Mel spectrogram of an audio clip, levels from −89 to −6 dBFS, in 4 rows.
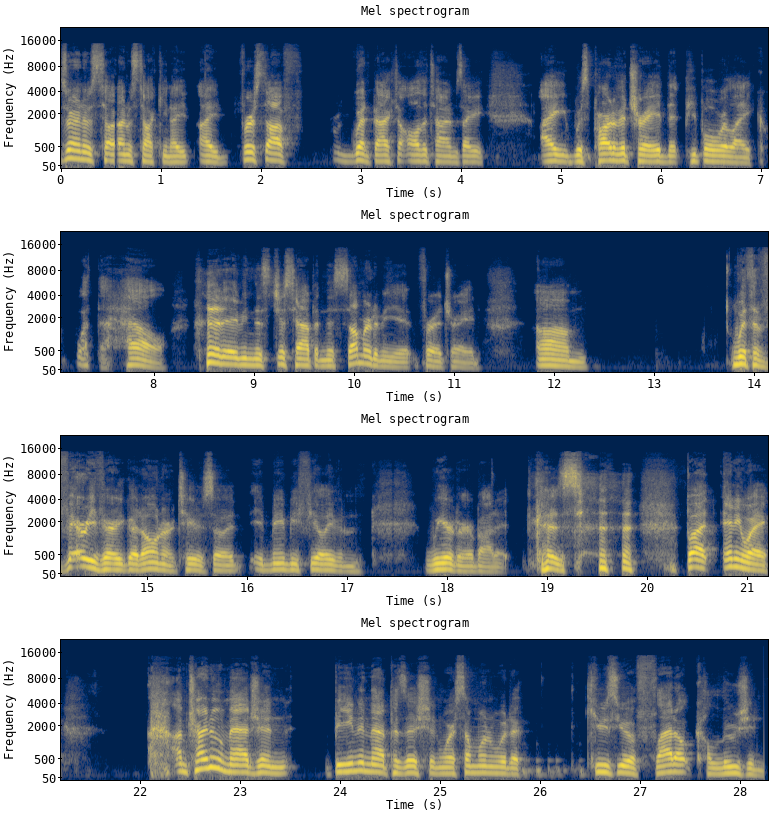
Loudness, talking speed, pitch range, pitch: -18 LUFS, 170 wpm, 125-155 Hz, 140 Hz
